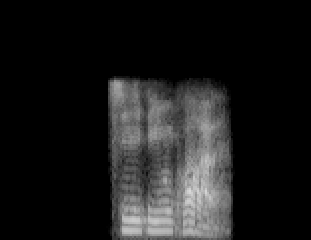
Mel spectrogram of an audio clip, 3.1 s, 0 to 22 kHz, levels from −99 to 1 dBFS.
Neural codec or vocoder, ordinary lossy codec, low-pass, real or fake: codec, 16 kHz, 1 kbps, FreqCodec, smaller model; Opus, 24 kbps; 5.4 kHz; fake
